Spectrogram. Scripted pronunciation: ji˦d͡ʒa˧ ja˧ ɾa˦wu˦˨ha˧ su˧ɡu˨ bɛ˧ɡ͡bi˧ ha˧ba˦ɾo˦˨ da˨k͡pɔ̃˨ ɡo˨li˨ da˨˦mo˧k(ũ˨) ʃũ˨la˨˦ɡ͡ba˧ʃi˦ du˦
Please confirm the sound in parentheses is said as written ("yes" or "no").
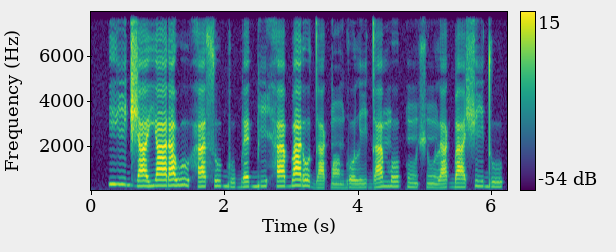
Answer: yes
